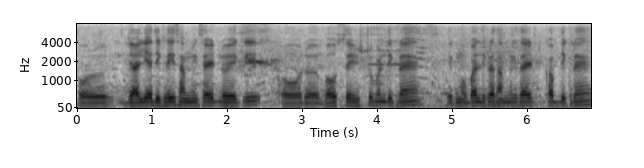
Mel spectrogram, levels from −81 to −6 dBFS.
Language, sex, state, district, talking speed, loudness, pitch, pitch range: Hindi, male, Chhattisgarh, Sarguja, 255 wpm, -17 LUFS, 120 Hz, 110-125 Hz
